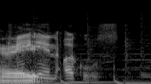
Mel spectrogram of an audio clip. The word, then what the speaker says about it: Knuckles: K-N Uckles.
